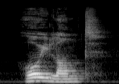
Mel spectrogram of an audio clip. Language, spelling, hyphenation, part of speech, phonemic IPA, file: Dutch, hooiland, hooi‧land, noun, /ˈɦoːi̯.lɑnt/, Nl-hooiland.ogg
- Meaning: hayland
